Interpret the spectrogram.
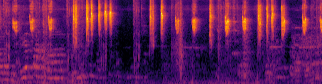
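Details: Flowerpecker harsh 'cit' call used as a lure to provoke other flowerpeckers: bursts of high, dry chips in quick clusters, with low murmuring sounds early on and a short pause midway.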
